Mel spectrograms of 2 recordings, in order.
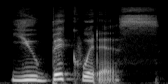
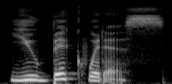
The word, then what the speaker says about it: ubiquitous: ephemeral ephemeral Word 255 ubiquitous Common mispronunciation ubiquitous Correct pronunciation ubiquitous Four syllables with the stress on the second.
